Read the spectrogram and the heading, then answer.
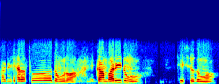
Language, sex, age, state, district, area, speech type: Bodo, male, 45-60, Assam, Baksa, rural, conversation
